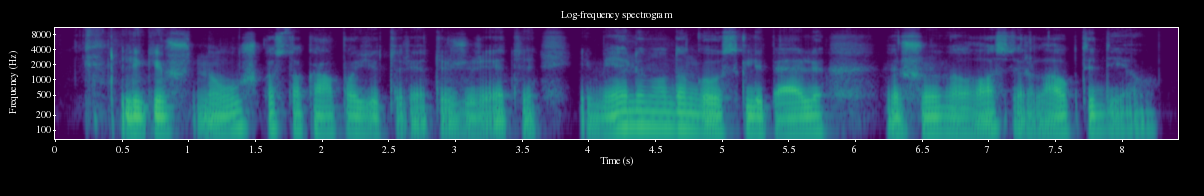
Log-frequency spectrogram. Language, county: Lithuanian, Kaunas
